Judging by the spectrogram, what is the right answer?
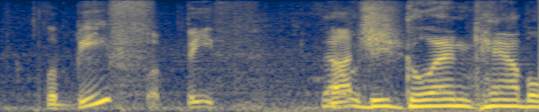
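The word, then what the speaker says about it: LaBoeuf: I think it's pronounced LaBeef. LaBeouf? LaBeef.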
